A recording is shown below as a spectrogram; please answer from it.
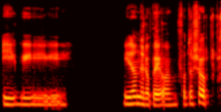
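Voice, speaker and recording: A woman with a Rioplatense Argentine accent, her voice sitting a little low. She hosts a casual live coding stream, talking her way through the work. She thinks aloud and swears without a second thought. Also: level tone, takes it slowly, vocal fry, dark tone. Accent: Rioplatense Argentine Spanish.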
